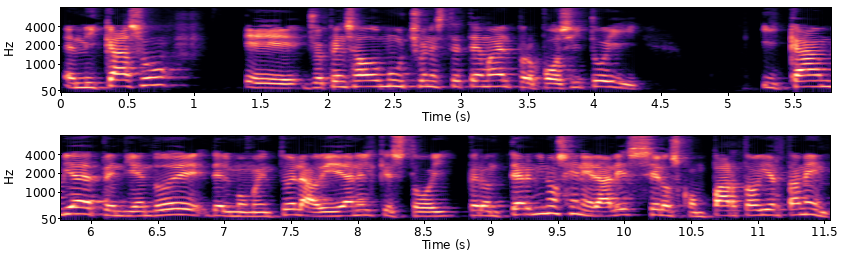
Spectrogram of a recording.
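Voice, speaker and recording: With a high pitch, this man speaks at a moderate pace and ordinary pitch variation. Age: 30s. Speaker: podcast host, finance educator. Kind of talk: book club talk, monologue.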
